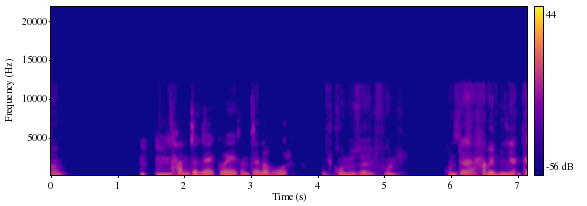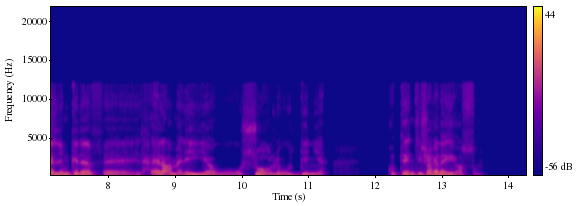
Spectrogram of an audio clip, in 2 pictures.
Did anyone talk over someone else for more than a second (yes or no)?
no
